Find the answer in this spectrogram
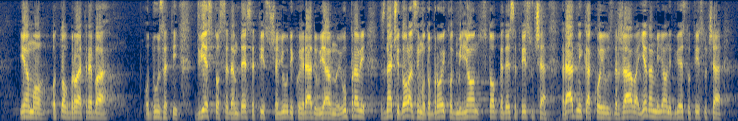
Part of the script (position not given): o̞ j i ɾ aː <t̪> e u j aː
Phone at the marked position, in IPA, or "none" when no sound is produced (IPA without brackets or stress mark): d̪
